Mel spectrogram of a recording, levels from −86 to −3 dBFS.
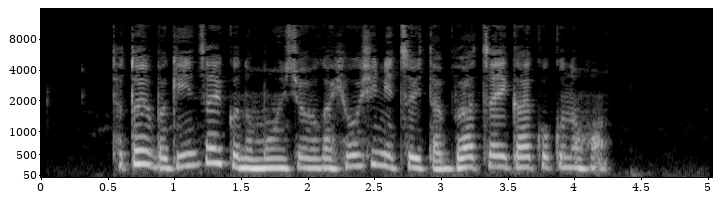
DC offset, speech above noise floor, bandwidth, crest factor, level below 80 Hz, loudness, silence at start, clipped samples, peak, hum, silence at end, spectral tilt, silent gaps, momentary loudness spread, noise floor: under 0.1%; 42 dB; 11.5 kHz; 14 dB; -64 dBFS; -26 LUFS; 0.55 s; under 0.1%; -12 dBFS; none; 0.8 s; -6 dB/octave; none; 8 LU; -67 dBFS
